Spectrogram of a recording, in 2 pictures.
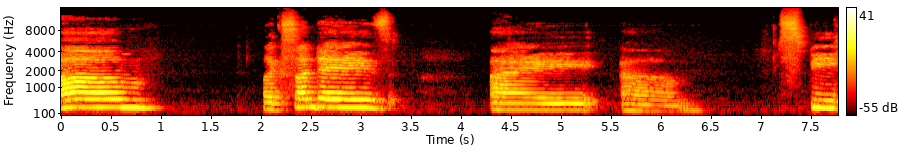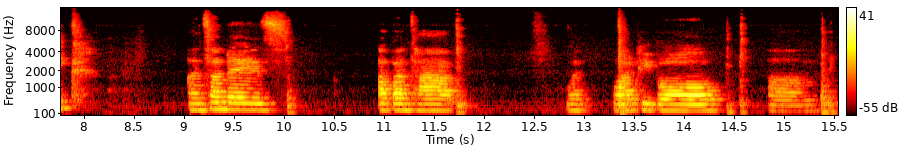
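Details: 72-year-old man with aphasia after a stroke in July 2003, with bilateral sensorineural hearing loss, answering questions in Western Aphasia Battery-Revised testing; word-finding and expression difficulties; aphasia.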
